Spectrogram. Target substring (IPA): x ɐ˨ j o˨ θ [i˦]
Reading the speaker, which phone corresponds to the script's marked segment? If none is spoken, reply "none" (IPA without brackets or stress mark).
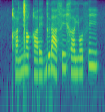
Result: i˦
